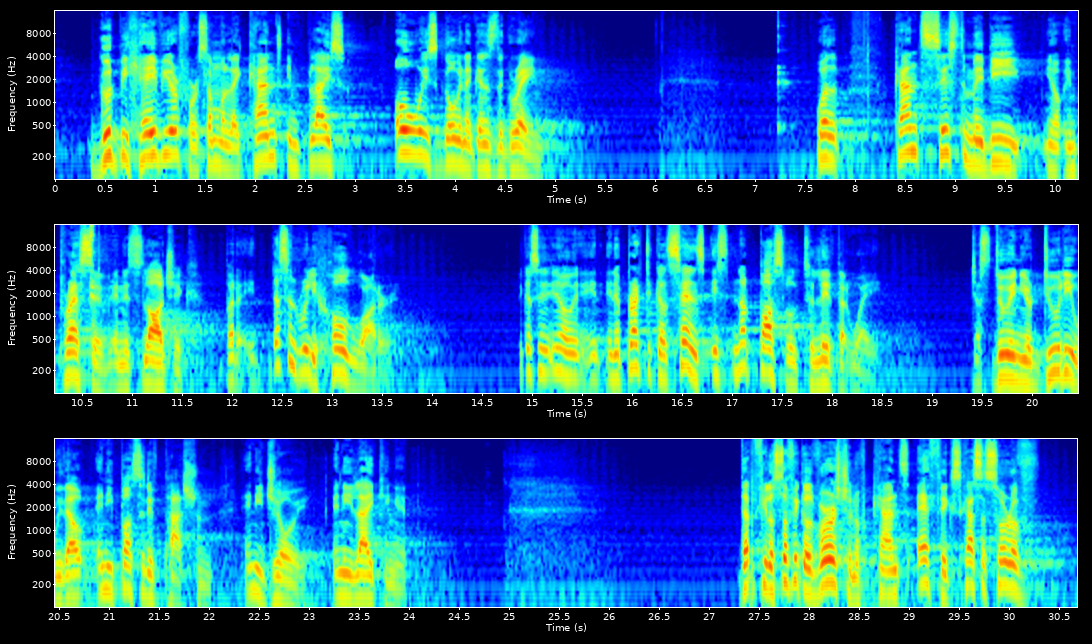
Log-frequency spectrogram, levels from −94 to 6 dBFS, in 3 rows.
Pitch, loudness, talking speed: 145 Hz, -23 LUFS, 130 wpm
